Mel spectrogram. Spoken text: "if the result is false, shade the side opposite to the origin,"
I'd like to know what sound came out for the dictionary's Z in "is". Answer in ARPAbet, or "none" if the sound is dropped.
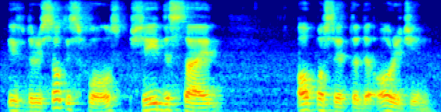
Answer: S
